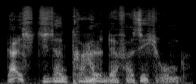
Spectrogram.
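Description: An actor playing a frail, pleading old man in a 1950s radio play, halting, wistful and coaxing. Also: mid-range voice, vocal fry, slightly rough, dry recording, heavily acted. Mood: hesitant, wistful. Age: older.

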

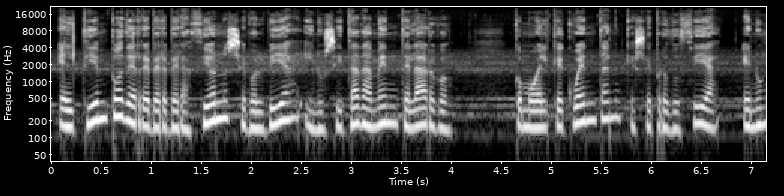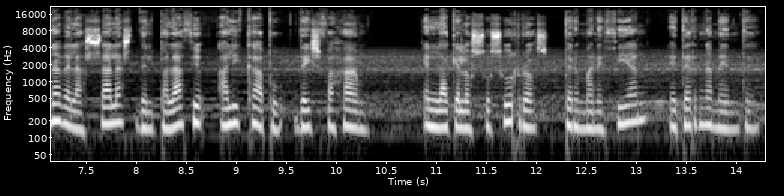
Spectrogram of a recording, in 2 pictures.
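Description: Mellow, higher-pitched male narrator from a podcast. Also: moderate pace. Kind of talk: scripted narration, literary audio essay. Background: music.

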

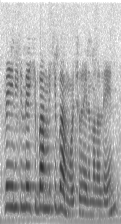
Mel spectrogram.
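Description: A woman's voice: a little high, animated, fast, fairly bright tone, low-quality recording. A woman hosting a broadcast, asking questions in a conversational way. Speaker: interviewer, broadcast host. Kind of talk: conversational interviewing.

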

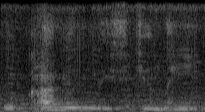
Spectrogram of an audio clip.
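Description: A man's voice: mid-range voice, very animated, slow pace. A man narrating a children's fairy tale in a theatrical, declamatory storytelling style. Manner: dramatic, declamatory. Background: prominent music.

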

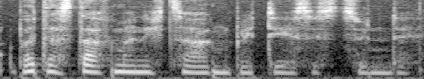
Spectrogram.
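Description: Tired gentle wife, husky breathy voice, kinda fearful, hushed, vintage german radio play. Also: female voice, medium pitch, level tone, fast. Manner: soft, motherly, often hushed.

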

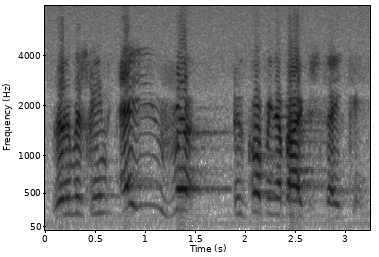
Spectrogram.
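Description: An actor playing a nervous, blustering, folksy detective in a comic radio play from around 1960, grumbling in excitable colloquial speech. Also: male voice, very high voice, normal speed. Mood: cheeky, bluffing. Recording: old muffled radio recording with long reverb.

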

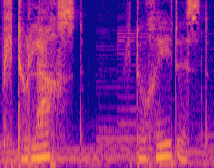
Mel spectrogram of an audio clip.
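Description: An actress playing an enraptured, flirting lover, breathy and intimate, in a radio drama. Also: female voice, fairly low pitch, unhurried, whispered, over music, lightly acted. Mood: adoring, lustful.

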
